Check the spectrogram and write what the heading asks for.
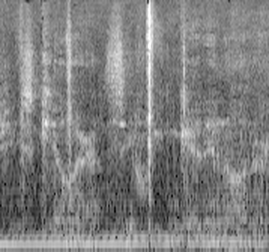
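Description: Quiet, whispery muttering from a man, with a few sharp clicks, over a steady low electrical hum.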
